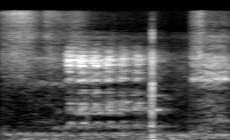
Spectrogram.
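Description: Newborn baby goat bleating at a birth, a single drawn-out bleat at close range, fairly faint, with a brief click partway through.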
